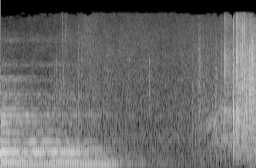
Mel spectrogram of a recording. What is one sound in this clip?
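A group of young men and women sing together through a microphone in a large hall.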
